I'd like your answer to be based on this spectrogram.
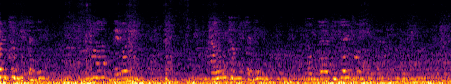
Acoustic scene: bus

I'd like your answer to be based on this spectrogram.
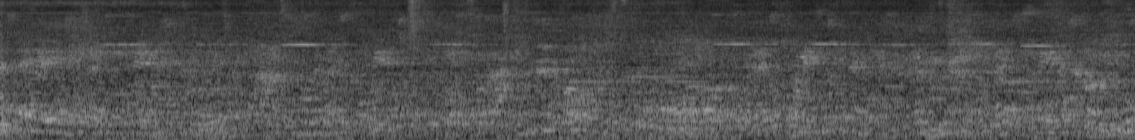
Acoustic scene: subway station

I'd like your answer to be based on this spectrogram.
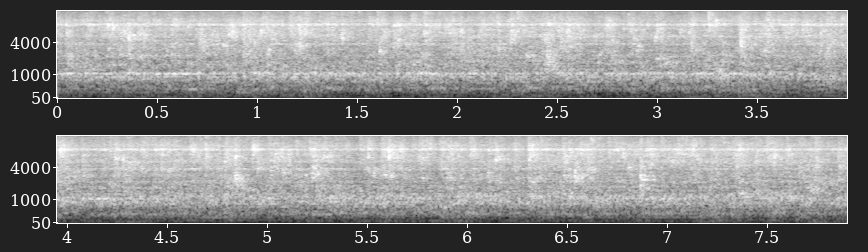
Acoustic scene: restroom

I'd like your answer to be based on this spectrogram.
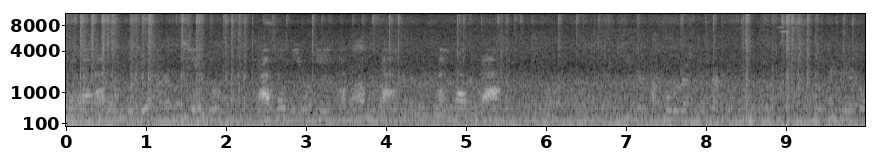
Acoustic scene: bus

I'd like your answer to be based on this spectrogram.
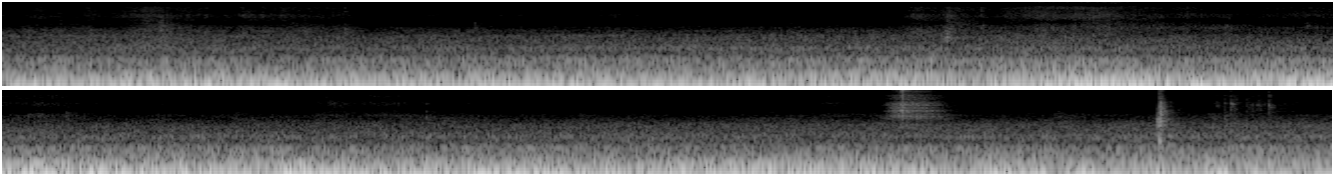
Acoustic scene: car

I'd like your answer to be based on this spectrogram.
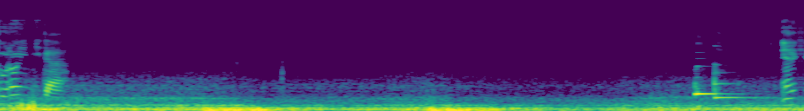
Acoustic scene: car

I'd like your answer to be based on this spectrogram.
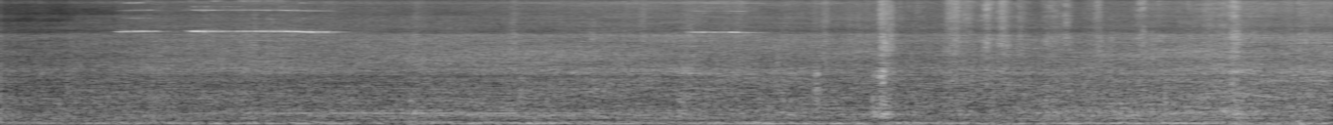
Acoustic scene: residential area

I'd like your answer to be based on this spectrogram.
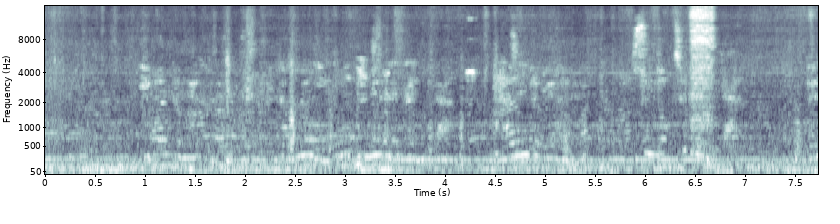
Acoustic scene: bus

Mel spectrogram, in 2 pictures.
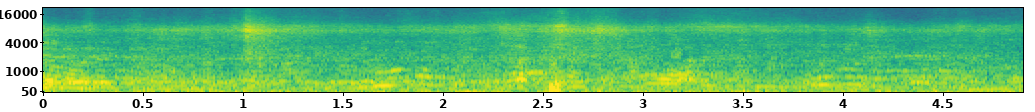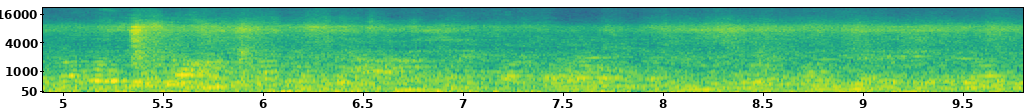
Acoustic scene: crowded indoor space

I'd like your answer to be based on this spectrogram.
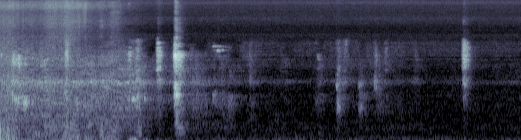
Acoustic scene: elevator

